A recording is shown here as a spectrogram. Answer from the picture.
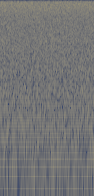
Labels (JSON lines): {"label": "ambient", "recorder": "HydroMoth"}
